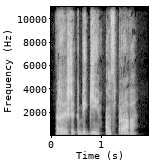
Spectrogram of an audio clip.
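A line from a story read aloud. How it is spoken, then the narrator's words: Whisper. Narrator (Russian): прошептал Феникс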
